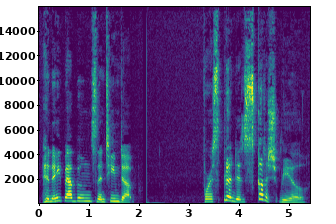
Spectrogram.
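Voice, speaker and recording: A woman's voice: on the high side, lively intonation, takes it slowly, a little mellow. A woman hosting a read-along, narrating a rhyming picture book expressively for children.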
